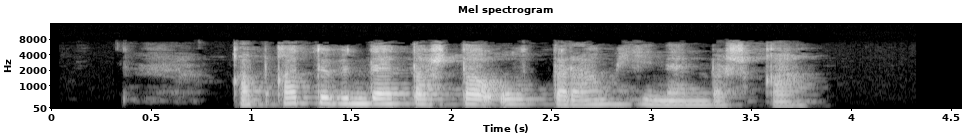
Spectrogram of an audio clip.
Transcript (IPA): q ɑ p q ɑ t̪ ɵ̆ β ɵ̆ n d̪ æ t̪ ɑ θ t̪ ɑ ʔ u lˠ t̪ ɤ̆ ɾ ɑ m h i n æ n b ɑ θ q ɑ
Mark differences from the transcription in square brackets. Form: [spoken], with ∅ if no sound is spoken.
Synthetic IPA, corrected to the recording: q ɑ p q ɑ t̪ ɵ̆ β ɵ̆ n d̪ æ t̪ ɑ [ʃ] t̪ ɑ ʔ u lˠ t̪ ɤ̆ ɾ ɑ m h i n æ n b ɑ [ʃ] q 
